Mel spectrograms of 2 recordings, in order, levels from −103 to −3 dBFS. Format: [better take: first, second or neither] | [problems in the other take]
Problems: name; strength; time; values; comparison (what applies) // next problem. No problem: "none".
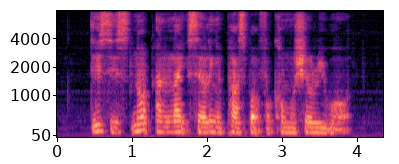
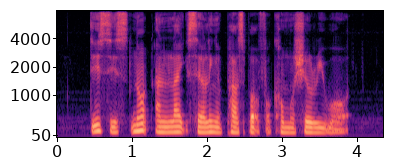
second | room echo; dies away in 0.1 s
